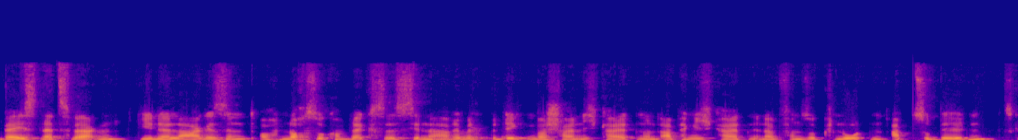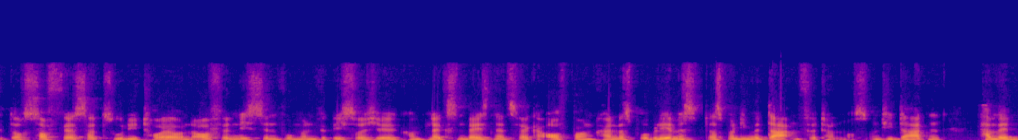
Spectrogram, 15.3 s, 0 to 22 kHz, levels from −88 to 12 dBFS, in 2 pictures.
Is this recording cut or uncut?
uncut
